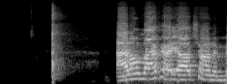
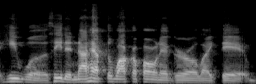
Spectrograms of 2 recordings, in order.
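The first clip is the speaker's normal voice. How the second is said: ordinary talk, nothing marked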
